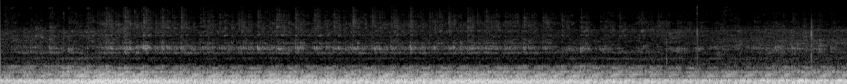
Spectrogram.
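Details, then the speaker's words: GMC Yukon at salvage auction: deep, steady burbling exhaust rumble at idle with slightly uneven pulse; aftermarket muffler exhaust note. "It's definitely got an aftermarket muffler. Listen to this."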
